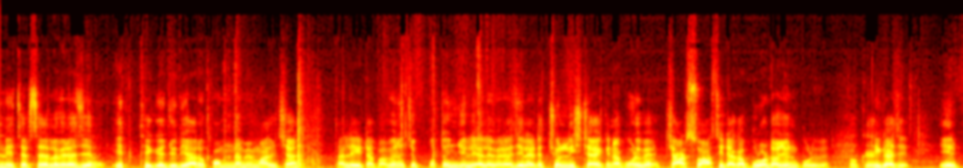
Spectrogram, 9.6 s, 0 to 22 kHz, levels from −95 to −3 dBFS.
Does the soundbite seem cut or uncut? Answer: uncut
